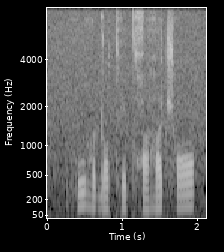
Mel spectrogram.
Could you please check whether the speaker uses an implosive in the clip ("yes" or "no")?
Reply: no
